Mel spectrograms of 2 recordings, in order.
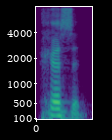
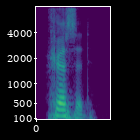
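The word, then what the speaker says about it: Chesed (חסד): The first word is chesed. Chesed.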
